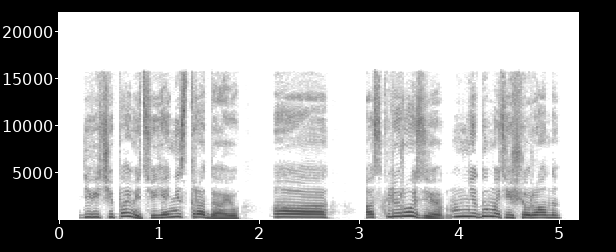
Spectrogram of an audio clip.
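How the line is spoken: Curt, cutting. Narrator (Russian): отрезала Поликсена

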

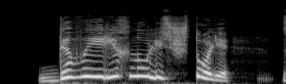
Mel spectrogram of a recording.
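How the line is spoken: Woman shouting, languor dropped. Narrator (Russian): закричала женщина, вмиг отбросив всю томность и певучесть

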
